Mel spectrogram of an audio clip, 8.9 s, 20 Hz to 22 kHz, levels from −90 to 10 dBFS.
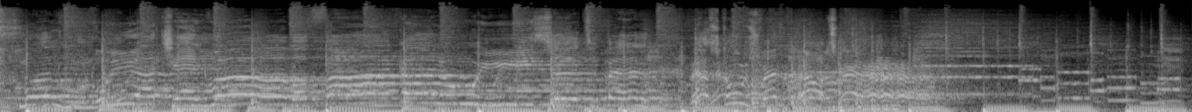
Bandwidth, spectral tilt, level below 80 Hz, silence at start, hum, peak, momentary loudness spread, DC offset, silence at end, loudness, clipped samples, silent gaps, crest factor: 18.5 kHz; -5.5 dB/octave; -24 dBFS; 0 s; none; 0 dBFS; 6 LU; under 0.1%; 0 s; -19 LUFS; under 0.1%; none; 18 dB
